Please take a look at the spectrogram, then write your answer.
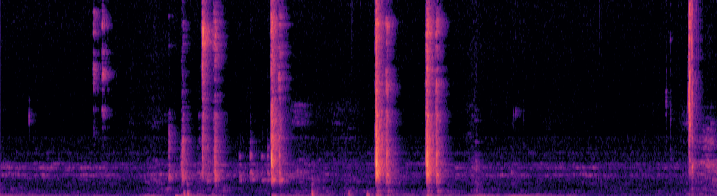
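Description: Typing on a computer keyboard, close and clear, with irregular bursts of key clicks and a few heavier keystrokes separated by short pauses, no voices.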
